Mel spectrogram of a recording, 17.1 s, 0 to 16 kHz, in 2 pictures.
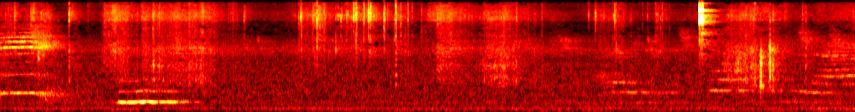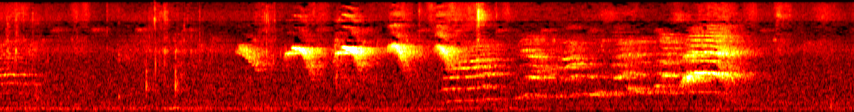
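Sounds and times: person humming: 1.2s - 2.0s.

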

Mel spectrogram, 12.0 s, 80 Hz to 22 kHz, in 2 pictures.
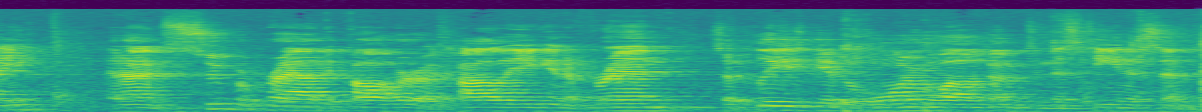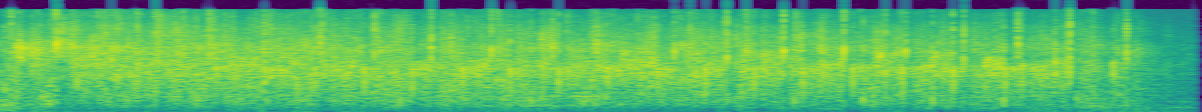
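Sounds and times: audience applauding: 6.1s - 11.9s.

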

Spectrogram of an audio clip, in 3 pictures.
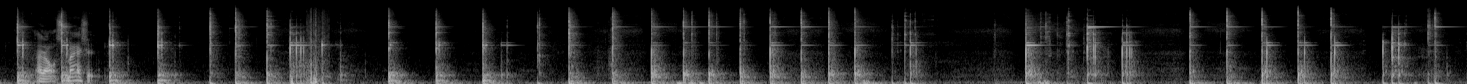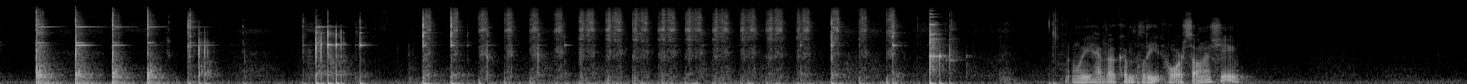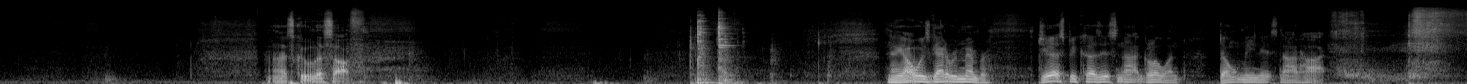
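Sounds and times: hammer striking horseshoe on anvil: 0.1s - 9.4s, 10.2s - 16.9s, 17.7s - 20.5s
anvil ringing: 0.2s - 9.3s, 10.2s - 16.8s.

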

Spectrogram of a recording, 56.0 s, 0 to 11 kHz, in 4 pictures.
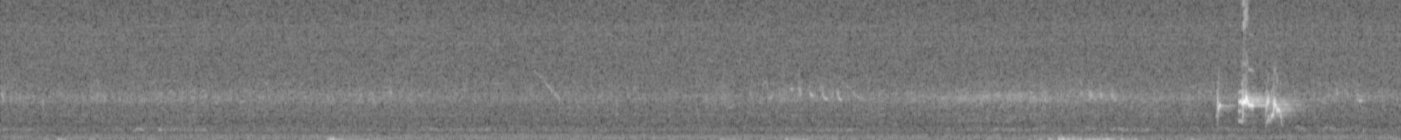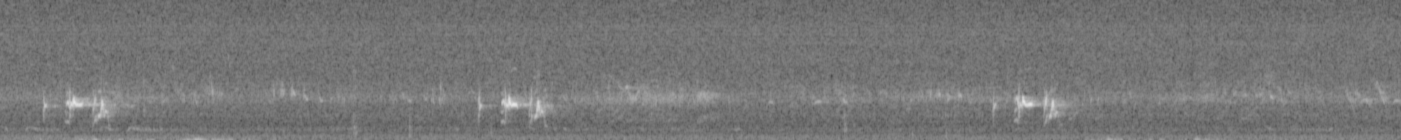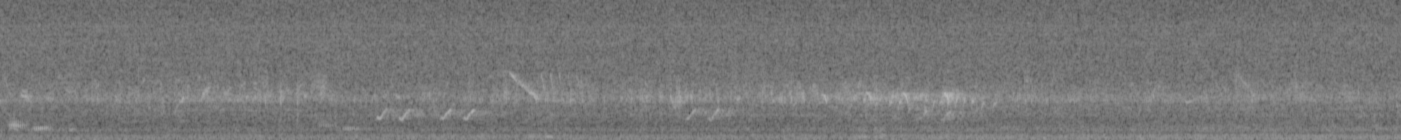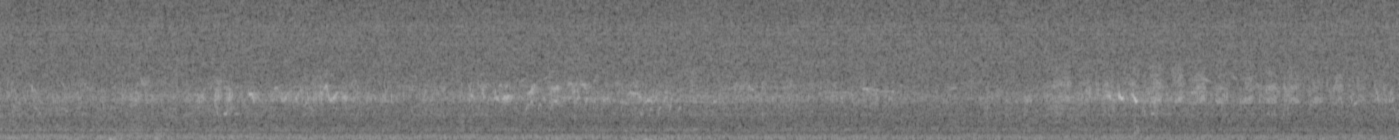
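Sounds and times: bird chirps: 12.2s - 21.2s, 23.1s - 24.8s.

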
